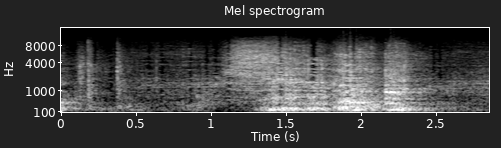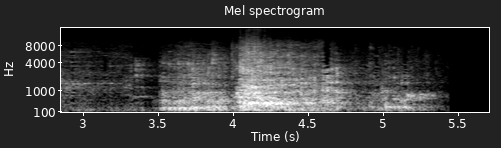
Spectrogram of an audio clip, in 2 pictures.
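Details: Leopard roaring in two loud, rasping bursts, each about two seconds long with a gravelly broadband texture and a strong low rumble, separated by a quieter breathy pause.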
